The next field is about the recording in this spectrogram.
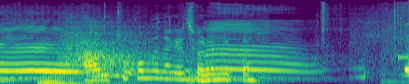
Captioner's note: lying down + crying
